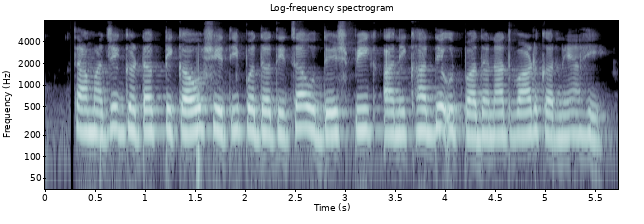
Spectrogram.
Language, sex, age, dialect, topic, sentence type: Marathi, female, 25-30, Northern Konkan, agriculture, statement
